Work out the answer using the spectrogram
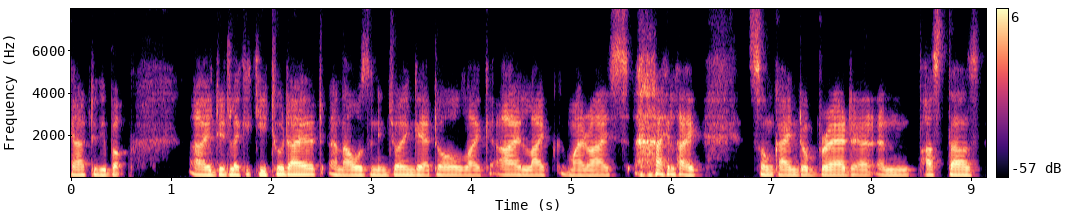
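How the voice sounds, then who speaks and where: A man from Bangladesh with as his hosts a casual conversation. His mid-pitched voice moves very little in melody. He speaks haltingly, often circling back over his words. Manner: halting, repetitive phrasing with frequent filler "like". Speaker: podcast host. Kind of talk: casual interview chat.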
